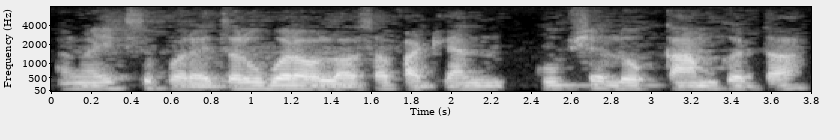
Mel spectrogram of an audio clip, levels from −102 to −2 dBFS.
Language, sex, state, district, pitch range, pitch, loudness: Konkani, male, Goa, North and South Goa, 105-115 Hz, 105 Hz, -18 LUFS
